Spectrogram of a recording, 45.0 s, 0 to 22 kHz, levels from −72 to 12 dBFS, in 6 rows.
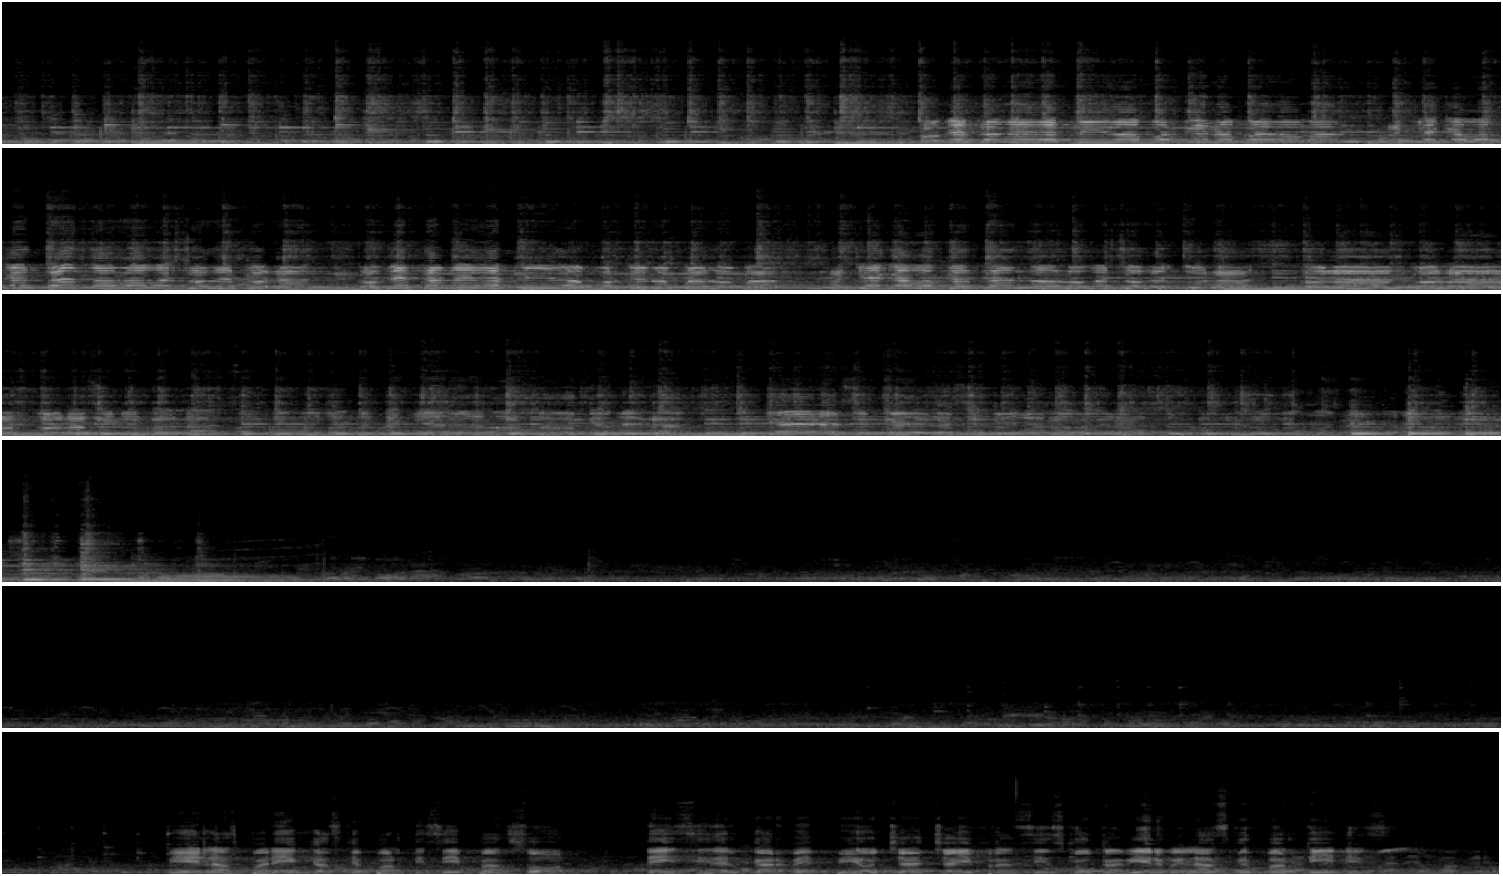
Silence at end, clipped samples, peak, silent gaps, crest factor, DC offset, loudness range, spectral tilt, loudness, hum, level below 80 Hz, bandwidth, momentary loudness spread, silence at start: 0 s; under 0.1%; -12 dBFS; none; 22 dB; under 0.1%; 22 LU; -2 dB/octave; -29 LUFS; none; -58 dBFS; 16.5 kHz; 23 LU; 0 s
